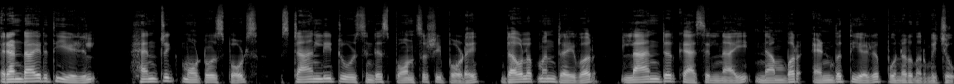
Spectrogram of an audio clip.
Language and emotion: Malayalam, neutral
